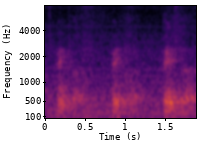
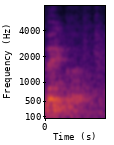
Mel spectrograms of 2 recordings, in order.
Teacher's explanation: still have the Pre-Fortis clipping effect, paper, paper, paper, but in labour, we don't. It's not so noticeable in a two-syllable word, but it's still there.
